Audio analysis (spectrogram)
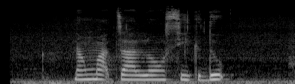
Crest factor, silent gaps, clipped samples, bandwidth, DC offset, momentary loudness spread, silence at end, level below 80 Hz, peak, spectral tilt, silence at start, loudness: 18 dB; none; under 0.1%; 15 kHz; under 0.1%; 19 LU; 0 s; -44 dBFS; -10 dBFS; -5 dB/octave; 0.1 s; -26 LUFS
